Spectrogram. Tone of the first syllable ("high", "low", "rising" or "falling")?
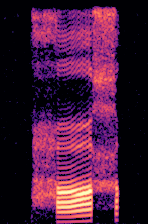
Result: rising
